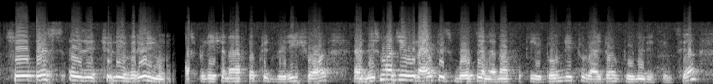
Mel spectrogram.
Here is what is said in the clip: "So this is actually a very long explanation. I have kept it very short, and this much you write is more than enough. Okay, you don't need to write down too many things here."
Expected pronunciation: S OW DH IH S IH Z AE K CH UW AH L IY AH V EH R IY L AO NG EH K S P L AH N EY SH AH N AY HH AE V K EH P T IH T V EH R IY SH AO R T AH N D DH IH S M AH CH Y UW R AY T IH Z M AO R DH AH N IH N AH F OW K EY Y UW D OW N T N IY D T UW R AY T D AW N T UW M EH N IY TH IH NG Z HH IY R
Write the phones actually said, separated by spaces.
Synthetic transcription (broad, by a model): S OW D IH S IH Z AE K CH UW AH L IY AH V EH R IY L AO NG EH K S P AH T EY SH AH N AY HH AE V K EH P T IH T V EH R IY SH AO R T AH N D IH S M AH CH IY R AY T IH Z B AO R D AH N IH N AH F OW K EY Y UW D OW N T N IY D T UW R AY T D AW N T UW M EH N IY T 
